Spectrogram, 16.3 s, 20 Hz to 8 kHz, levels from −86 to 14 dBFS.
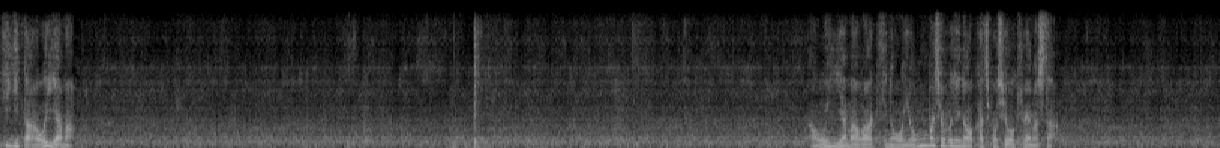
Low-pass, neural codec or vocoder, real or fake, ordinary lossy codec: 7.2 kHz; codec, 16 kHz, 4.8 kbps, FACodec; fake; none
